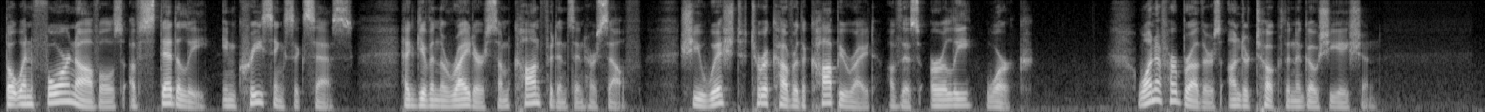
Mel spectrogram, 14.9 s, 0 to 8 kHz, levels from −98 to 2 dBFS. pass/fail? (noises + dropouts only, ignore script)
pass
